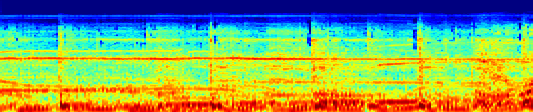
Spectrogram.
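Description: Live reggae band playing, with a deep pulsing bass line under drums and electric guitar and a high note held through. The singer's voice comes back in at the very end.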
